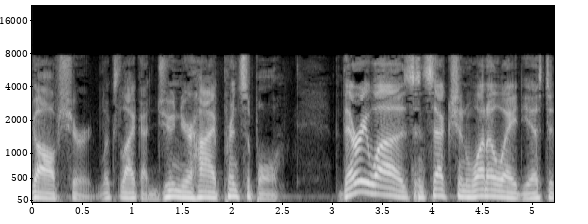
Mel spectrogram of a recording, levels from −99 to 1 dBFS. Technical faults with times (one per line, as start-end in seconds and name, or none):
0.00-5.22 low-delay AAC compression
3.83-3.88 AAC frame loss with concealment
